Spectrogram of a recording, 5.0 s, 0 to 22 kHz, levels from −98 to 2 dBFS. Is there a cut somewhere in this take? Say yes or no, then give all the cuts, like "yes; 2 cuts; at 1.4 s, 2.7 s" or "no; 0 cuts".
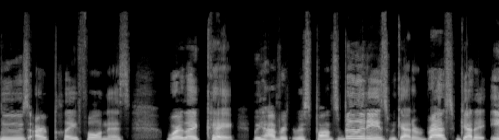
yes; 1 cut; at 2.9 s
